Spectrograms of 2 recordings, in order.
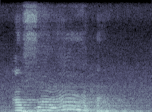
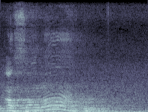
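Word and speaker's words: الصلاةَ: As-salata, as-salata, jaga sholat. Ya, jangan as-salatu, as-salatu. Wasiat Nabi akhir hayatnya as-salatu, as-salatu, salah bacanya. Salah apanya bu? Bacanya kalau ustazah. Ini bacanya as-salata, as-salat.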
